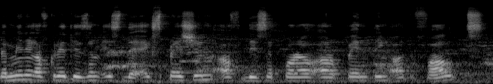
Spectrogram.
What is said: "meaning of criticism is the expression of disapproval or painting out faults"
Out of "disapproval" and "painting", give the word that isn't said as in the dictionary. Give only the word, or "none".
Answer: disapproval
